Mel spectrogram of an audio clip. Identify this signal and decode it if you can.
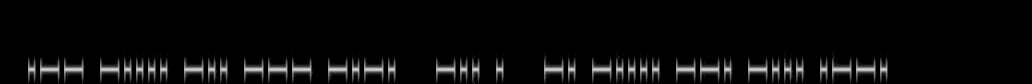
Morse code, heard as a keyed tone, about 21 wpm, 700 Hz. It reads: W6DOC DE N6GBP
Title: USA Callsign DE Callsign - 5 Characters - 20wpm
